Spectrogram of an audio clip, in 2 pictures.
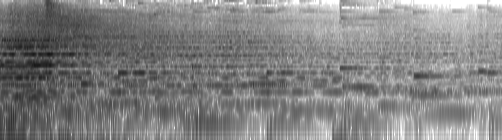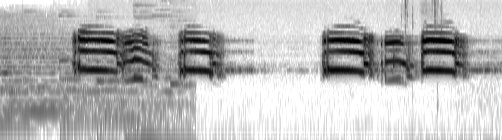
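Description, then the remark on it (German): Music plays for several seconds, then stops, followed by loud trumpeting calls of common cranes in four or five bursts, some overlapping as if from more than one bird. “Kraniche. Eigentlich könnte ich auch eine ganze Podcast-Folge nur damit bestreiten, dass ich dir diese Rufe vorspiele, oder?”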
